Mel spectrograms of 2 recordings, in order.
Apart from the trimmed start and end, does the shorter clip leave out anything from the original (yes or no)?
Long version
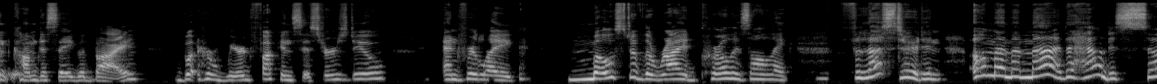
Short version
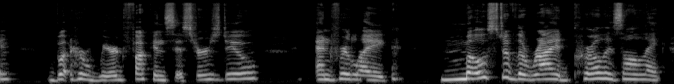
no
